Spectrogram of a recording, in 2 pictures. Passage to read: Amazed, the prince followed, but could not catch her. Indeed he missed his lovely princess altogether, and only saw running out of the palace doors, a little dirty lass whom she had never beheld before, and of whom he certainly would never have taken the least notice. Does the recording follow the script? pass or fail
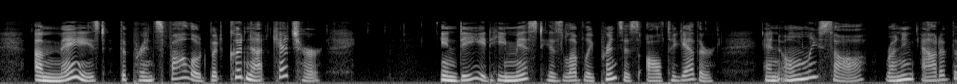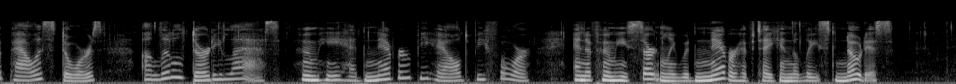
fail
